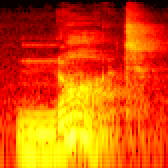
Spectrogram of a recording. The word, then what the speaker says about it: knot: Our first word is not. Now, this one has a silent K in it because we're talking about like a not in your shoelace.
